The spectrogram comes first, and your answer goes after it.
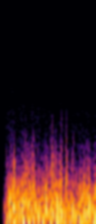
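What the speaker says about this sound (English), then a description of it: "Yes, it's definitely windy." Gale-force wind buffets the microphone outdoors during a long run, a loud, continuous rumbling roar with gusty swells and no speech.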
